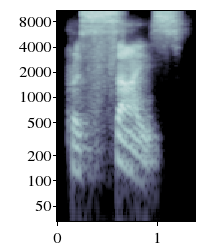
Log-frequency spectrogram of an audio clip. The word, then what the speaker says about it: precise: right now Pro size two syllables the primary stress is on the second syllable precise precise so this is how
